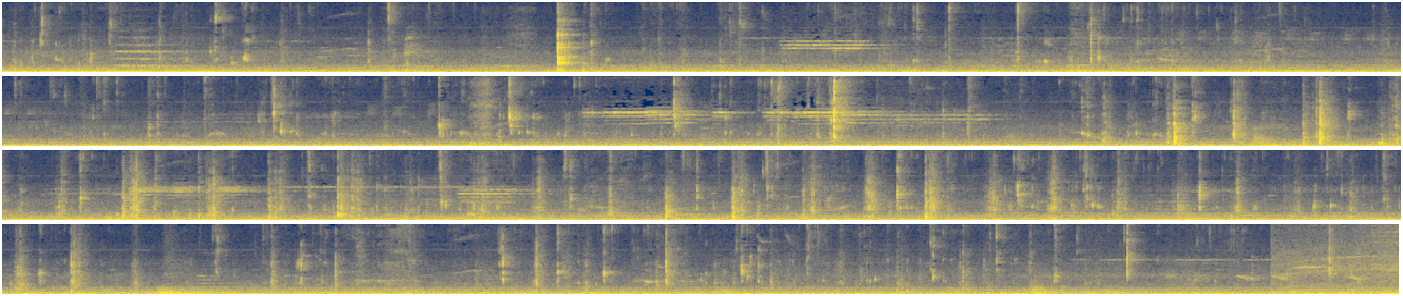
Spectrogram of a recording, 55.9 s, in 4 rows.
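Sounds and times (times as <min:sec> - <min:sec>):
person chewing and biting: 0:00.0 - 0:01.1, 0:14.1 - 0:43.5, 0:44.1 - 0:54.4
steady low hum: 0:00.0 - 0:55.9.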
